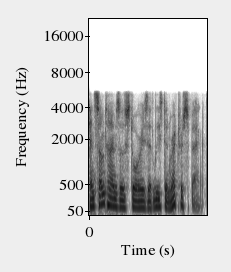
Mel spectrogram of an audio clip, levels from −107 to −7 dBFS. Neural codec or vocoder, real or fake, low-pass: none; real; 5.4 kHz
